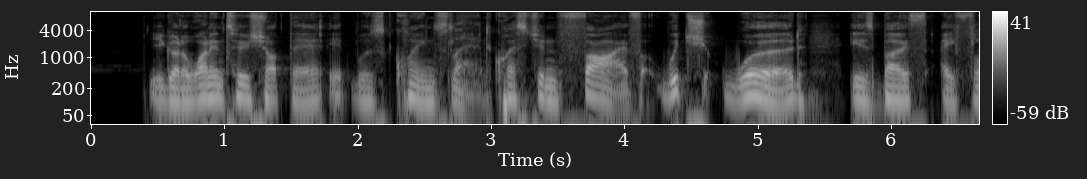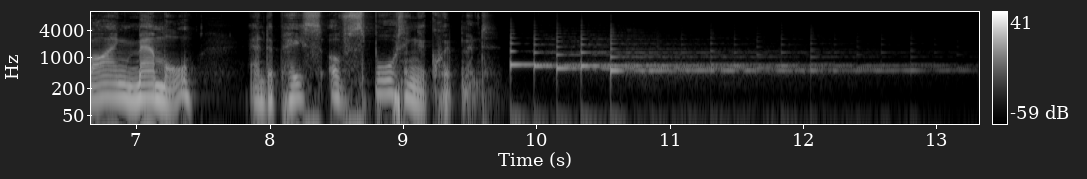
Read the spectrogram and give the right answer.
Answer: A bat.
